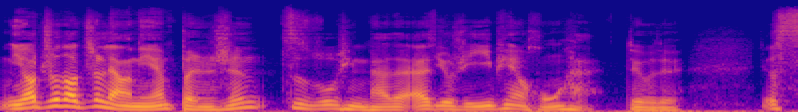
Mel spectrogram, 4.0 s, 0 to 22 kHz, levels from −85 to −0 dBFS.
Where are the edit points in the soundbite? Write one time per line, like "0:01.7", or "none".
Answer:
0:01.4
0:02.2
